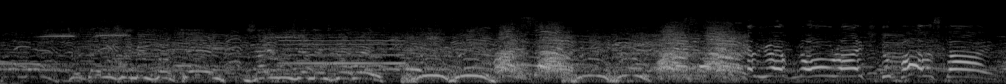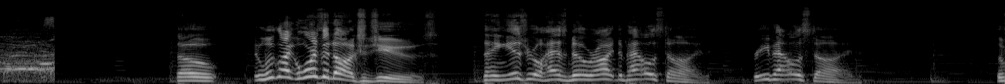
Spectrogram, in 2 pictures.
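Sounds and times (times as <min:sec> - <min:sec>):
crowd yelling at protesters: 0:00.0 - 0:10.6
speech: 0:00.8 - 0:09.5, 0:11.8 - 0:18.7.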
